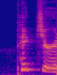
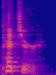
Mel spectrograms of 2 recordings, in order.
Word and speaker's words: picture: So this is what I learned about myself, and I honestly did not know this, and I do not pronounce the word picture correctly. I say picture as if it were the word pitcher.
